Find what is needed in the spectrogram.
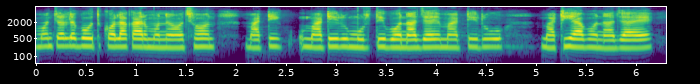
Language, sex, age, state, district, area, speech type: Odia, female, 18-30, Odisha, Kalahandi, rural, spontaneous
